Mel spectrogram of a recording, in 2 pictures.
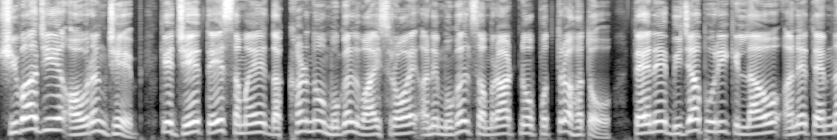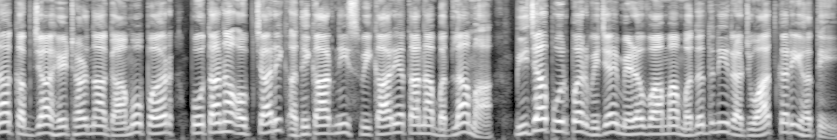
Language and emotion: Gujarati, neutral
